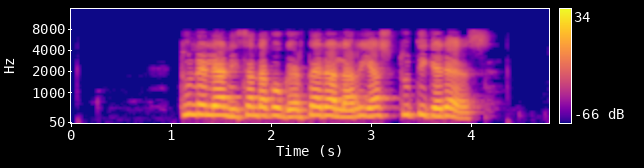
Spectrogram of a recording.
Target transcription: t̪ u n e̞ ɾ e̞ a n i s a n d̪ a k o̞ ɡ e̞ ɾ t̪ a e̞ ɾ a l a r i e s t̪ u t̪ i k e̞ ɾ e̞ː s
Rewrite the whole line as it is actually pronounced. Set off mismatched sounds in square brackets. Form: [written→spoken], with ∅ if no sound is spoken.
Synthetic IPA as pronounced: t̪ u n e̞ [ɾ→l] e̞ a n i s a n d̪ a k o̞ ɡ e̞ ɾ t̪ a e̞ ɾ a l a r i [e→a] s t̪ u t̪ i k e̞ ɾ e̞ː s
